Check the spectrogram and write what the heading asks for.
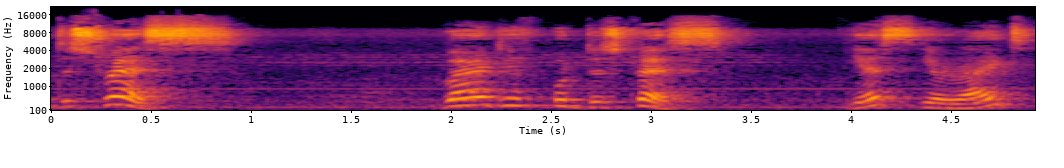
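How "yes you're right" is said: ordinary talk, nothing marked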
